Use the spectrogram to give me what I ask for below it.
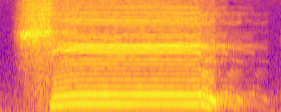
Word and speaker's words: ش: This is read as sheen. When there are 3 dots on the seen, it is known as sheen. While pronouncing it, the breath gets spread in the mouth buccal cavity. This is also called mutafashshiyah in tajweed intonation. This also emanates from the middle part of the tongue.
